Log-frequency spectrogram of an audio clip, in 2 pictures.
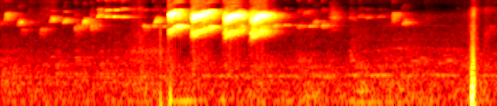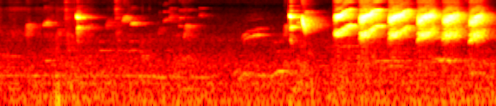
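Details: Caged common linnet in its first training session for singing on a table; two loud bursts of rapid, evenly repeated bright twittering notes frame a quieter stretch of scattered chirps, with one sharp click midway.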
